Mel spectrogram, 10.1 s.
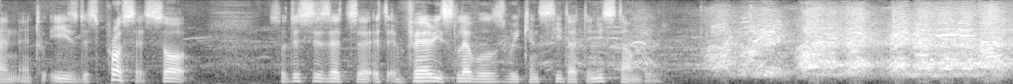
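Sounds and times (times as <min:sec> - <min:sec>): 
speech: 0:00.0 - 0:02.0, 0:02.7 - 0:07.3
protest crowd in Istanbul shouting and chanting against alcohol laws: 0:05.4 - 0:10.1.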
